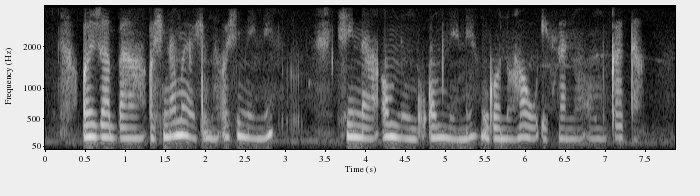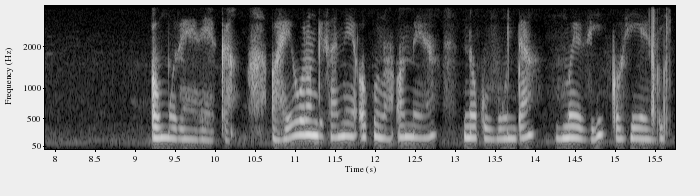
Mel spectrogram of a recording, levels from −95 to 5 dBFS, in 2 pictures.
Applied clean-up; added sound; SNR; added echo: none; none; none; none.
